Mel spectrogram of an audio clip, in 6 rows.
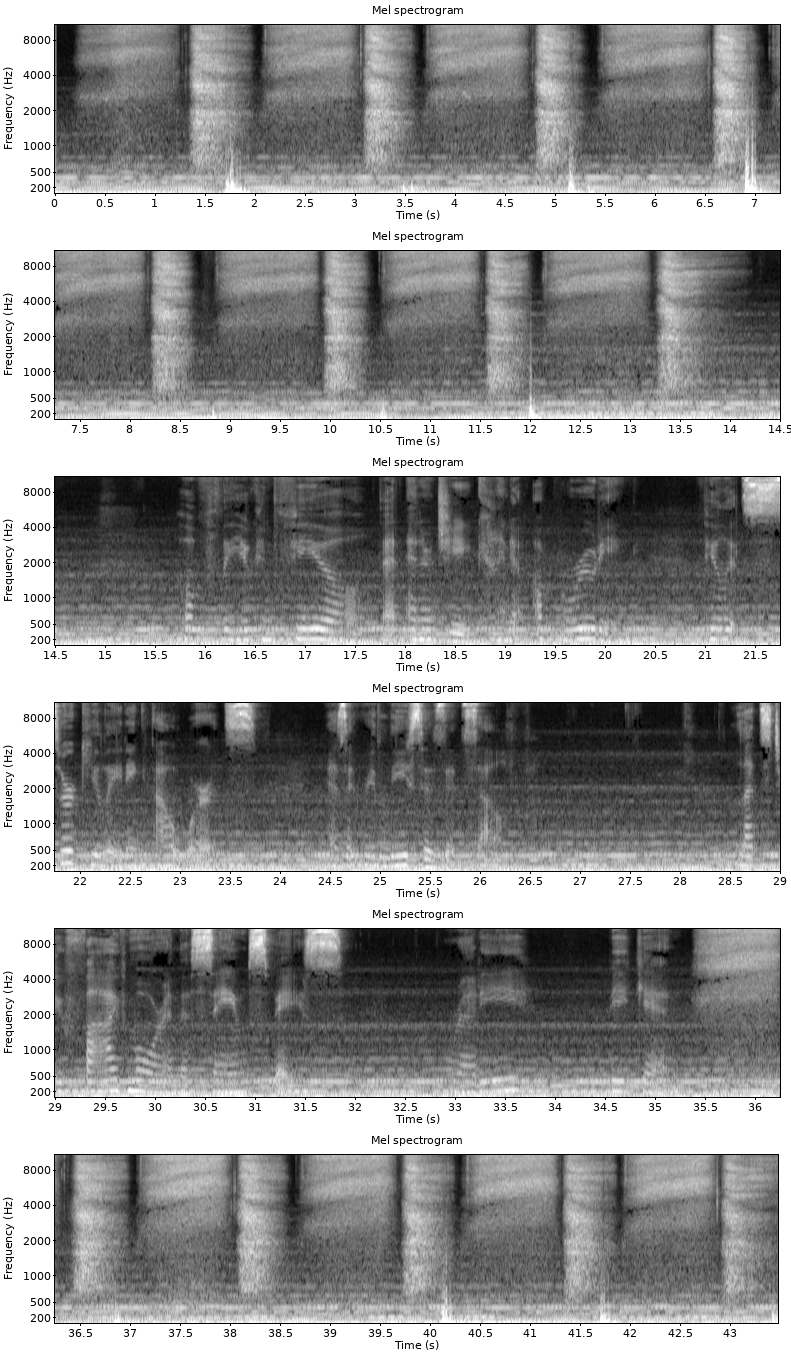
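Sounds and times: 
deep breaths in through the nose and out through the mouth: 0.0s - 15.7s, 35.2s - 43.4s
low steady drone: 0.0s - 43.4s.

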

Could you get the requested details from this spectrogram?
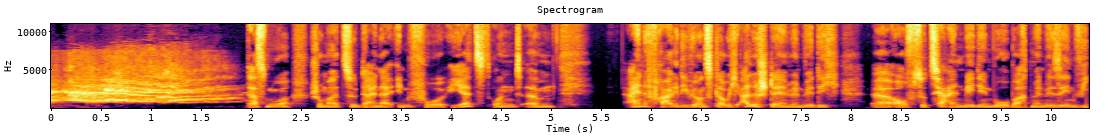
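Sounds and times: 
loud high-pitched screech sound effect with wavering tone: 0.0s - 2.0s
speech: 2.0s - 10.3s.

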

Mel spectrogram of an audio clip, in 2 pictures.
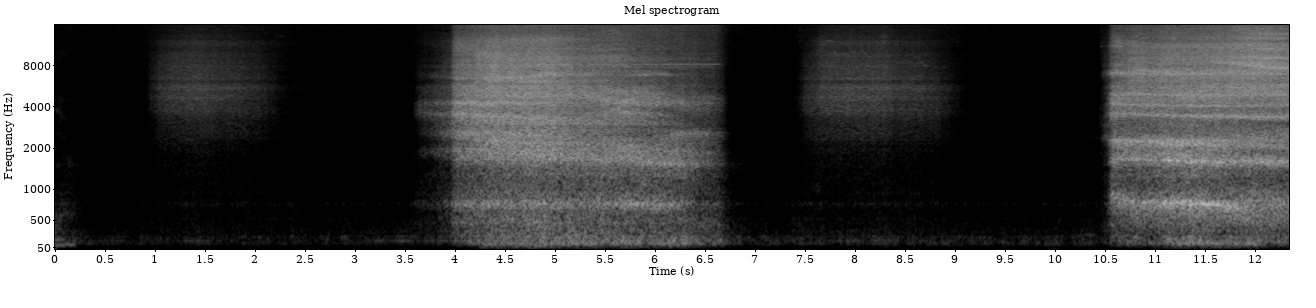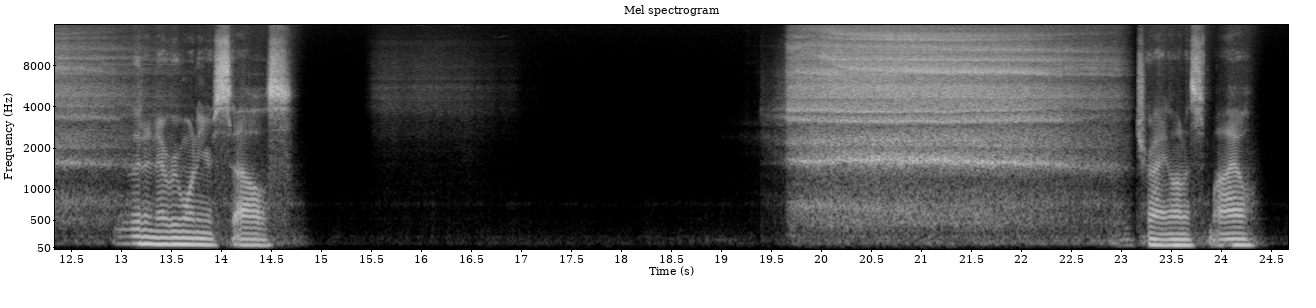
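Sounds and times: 
slow deep breathing in and out through the mouth during a guided relaxation exercise: 0.9s - 2.4s, 3.6s - 9.2s, 10.5s - 14.8s, 15.4s - 17.3s, 19.3s - 24.4s
speech: 13.0s - 14.8s, 23.3s - 24.4s.

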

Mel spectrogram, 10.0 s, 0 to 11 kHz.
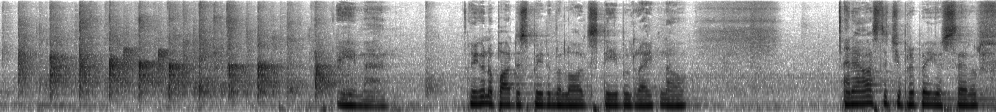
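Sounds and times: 
crowd clapping together in a steady rhythm: 0.0s - 3.6s, 4.2s - 4.5s
speech: 3.4s - 4.0s, 4.7s - 7.2s, 8.4s - 9.9s.

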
